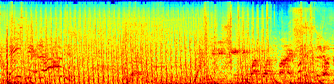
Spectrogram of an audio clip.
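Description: Rapid automatic gunfire from the Der Eisendrache zombies map, a dense, continuous burst of loud shots in a fast steady rhythm that rattles on for several seconds with no pause.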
